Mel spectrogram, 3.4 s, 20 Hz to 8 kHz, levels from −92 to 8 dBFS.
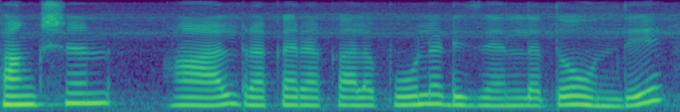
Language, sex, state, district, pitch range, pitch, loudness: Telugu, female, Telangana, Mahabubabad, 210-230 Hz, 220 Hz, -18 LUFS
